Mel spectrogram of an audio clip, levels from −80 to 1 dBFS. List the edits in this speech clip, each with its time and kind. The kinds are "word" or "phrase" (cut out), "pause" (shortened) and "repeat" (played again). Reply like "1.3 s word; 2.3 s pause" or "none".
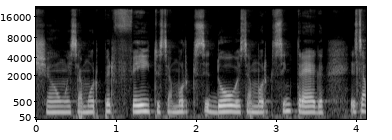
none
